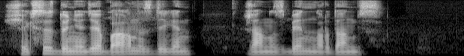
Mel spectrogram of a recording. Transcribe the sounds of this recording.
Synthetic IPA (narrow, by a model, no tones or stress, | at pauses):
ʃe̞ksɪzd̪ʏnije̞d̪e̞bɑʁənɪzd̪e̞ɡʲe̞n | ʒɑnəzbe̞nːʊɾd̪ɑnbəz̥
